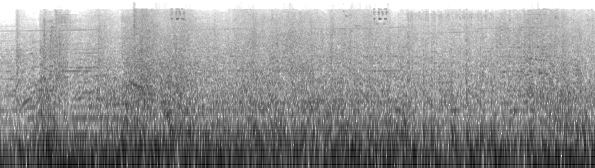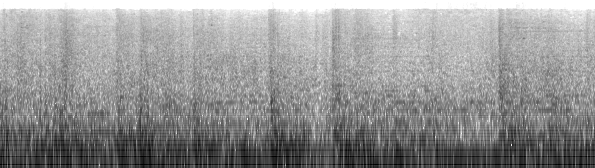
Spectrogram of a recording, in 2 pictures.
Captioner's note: mechanical clinking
